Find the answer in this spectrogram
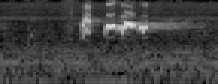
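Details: Sooty-headed bulbul, a newly acquired bird, in full voice: one sharp note, then a rapid rolling phrase of three or four liquid, warbled notes lasting about half a second.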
